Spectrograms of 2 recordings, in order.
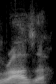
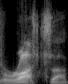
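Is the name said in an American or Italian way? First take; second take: American; Italian. First: The name is said with American pronunciation. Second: The name is said with Italian pronunciation. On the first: This is how an American might say the name. "he might just say Raza" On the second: This is how the name is said in Italy. "because that's the Italian way"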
